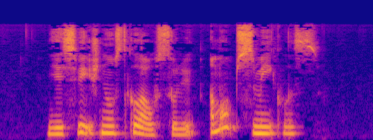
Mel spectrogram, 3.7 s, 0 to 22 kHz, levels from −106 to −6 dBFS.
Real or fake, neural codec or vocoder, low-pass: real; none; 10.8 kHz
